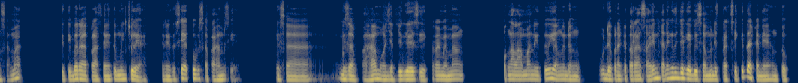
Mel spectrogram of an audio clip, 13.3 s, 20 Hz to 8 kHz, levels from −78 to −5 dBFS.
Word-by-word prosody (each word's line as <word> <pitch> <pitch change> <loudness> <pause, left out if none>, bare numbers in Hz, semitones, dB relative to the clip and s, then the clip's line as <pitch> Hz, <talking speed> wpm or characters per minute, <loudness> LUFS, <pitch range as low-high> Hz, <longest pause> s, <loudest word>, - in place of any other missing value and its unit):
sama, 110 +9 -3 0.7
tiba-tiba 110 +3 +2
ra - - +4
perasaan 100 -1 -1
itu 115 - 0
muncul 115 0 +3
ya? 90 0 -2 0.2
Dan 100 -1 -2
itu 100 - -3
sih, 100 +6 0
aku 125 -1 +1
bisa 115 -5 -6
paham 100 +3 -2
sih. 105 0 -17 0.6
Bisa 95 -2 -2 0.5
bisa 110 -3 +3
paham, 105 +2 0
wajar 100 0 -1
juga 110 +2 +4
sih, 100 -4 -2
karena 105 -1 0
memang 110 +2 -2 0.6
pengalaman 110 0 -1
itu, 120 +5 -1
yang 120 -5 +2
udang 105 -2 -1 0.3
udah 115 -2 +2
pernah 110 -1 -1
kita 105 0 -2
rasain, 105 +5 +1
kadang 130 +4 +2
itu 145 - +5
juga 130 -5 +5
bisa 110 -1 +2
mendistraksi 105 0 -1
kita 170 0 +5
kan 105 - 0
ya, 100 +1 +1
untuk 100 -2 -3
105 Hz, 175 wpm, -26 LUFS, 100-115 Hz, 0.7 s, itu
